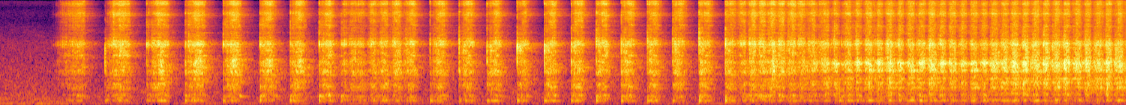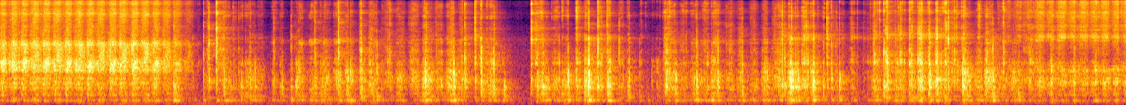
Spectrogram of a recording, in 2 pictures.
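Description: A stiff hand brush scrubbing a metal belt buckle. It starts with quick, regular back-and-forth strokes, about two and a half a second. After about ten seconds it becomes continuous fast scrubbing, and in the last third it breaks into uneven strokes.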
